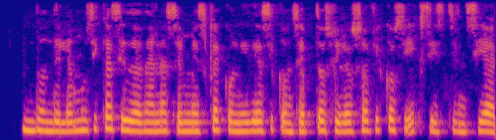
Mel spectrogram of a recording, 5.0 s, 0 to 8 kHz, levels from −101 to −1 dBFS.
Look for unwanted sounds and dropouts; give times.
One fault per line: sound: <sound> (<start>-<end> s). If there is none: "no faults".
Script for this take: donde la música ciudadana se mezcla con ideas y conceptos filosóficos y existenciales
no faults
